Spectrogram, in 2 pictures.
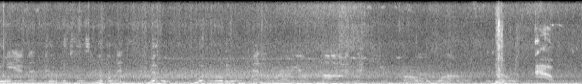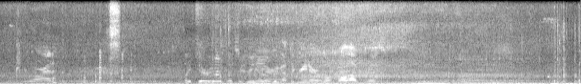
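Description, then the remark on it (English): Steady low road rumble of cars and trucks going by, heard from the back seat of a moving car through an open window, loud and continuous, with two people in the front seat talking indistinctly over it. “His window is open for the better sounds of cars and trucks passing by.”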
